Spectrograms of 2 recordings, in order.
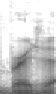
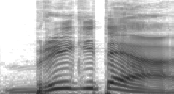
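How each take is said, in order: First: The name is said plainly, the English way. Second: The name is said elaborately, the foreign way. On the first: "I'm gonna call her Bridget" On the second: "she pronounces it, and she's like Brigitte or something, like with a lot, lot of uh, pronunciation"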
